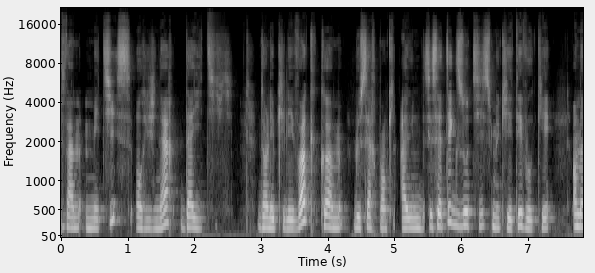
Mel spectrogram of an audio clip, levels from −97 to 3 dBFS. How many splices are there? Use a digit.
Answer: 5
